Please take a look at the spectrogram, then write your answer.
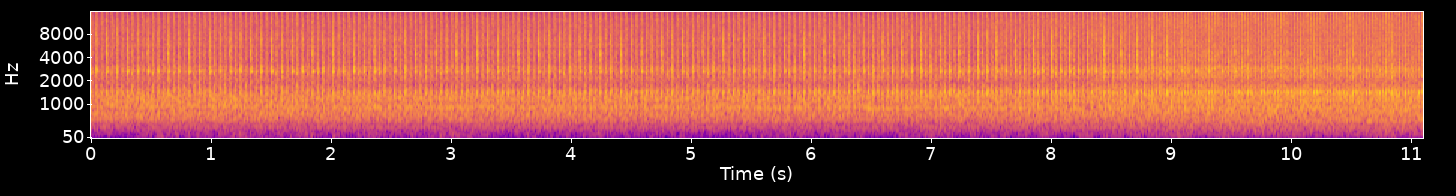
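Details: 4D56 turbo diesel with a sharp, high metallic single knock about three times a second over the clatter, loudest at the manifolds. Valves and rockers were checked, and the head, injection pump, injectors and turbo were recently renewed. The cause was shifted timing marks from a broken crankshaft keyway letting the pulley rotate slightly.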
